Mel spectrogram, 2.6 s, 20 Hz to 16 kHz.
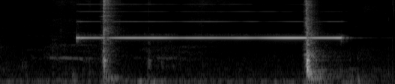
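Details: CF Moto 520L / Segway Snarler 500 ATV parking brake reminder: a single steady high-pitched beep lasting nearly two seconds with a couple of clicks, still sounding after the seat sensor is disconnected.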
